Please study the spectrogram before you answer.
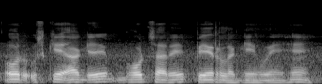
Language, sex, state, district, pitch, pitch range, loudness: Hindi, male, Arunachal Pradesh, Lower Dibang Valley, 105 Hz, 95-110 Hz, -17 LUFS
